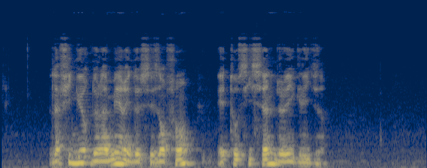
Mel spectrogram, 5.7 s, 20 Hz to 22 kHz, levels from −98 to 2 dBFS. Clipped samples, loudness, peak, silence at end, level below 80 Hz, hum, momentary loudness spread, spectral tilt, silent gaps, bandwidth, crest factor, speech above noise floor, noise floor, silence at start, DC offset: under 0.1%; -24 LUFS; -10 dBFS; 1.35 s; -54 dBFS; none; 13 LU; -8 dB/octave; none; 7.8 kHz; 16 dB; 39 dB; -62 dBFS; 0.65 s; under 0.1%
